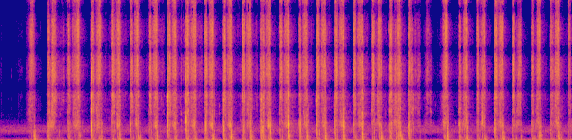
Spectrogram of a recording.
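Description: Tarot cards being shuffled by hand, a steady run of crisp riffling clicks and soft slaps repeating throughout, close and fairly loud, with no voice.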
